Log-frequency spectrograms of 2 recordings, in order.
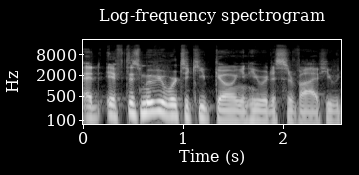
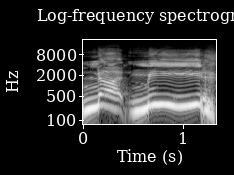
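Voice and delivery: shrill, very loud, high-pitched yell; 14 semitones higher, 7 dB louder than usual. Recapping a film scene, the speaker acts out a character's line: retelling a yell. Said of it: "Julia yells".

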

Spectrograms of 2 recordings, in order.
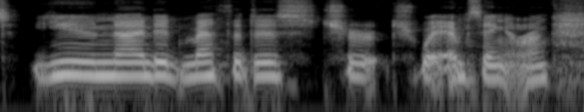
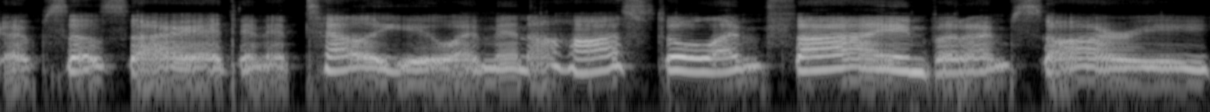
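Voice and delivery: crying, high and very slow, "sorry" slow, "fine" stretched; 6 semitones higher than usual. Retelling a late-night call apologising for not telling: retelling own tearful apology. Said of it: "Why are you, like, crying?".

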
